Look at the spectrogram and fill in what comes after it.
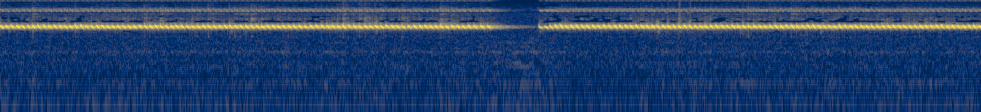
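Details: High-pitched cricket trill, fast regular pulses held for several seconds, a brief gap near the middle before the insect resumes its unbroken chirping.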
